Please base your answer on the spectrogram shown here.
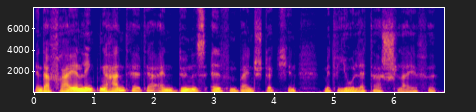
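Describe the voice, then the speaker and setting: An actor playing a solemn narrator who reads dreamlike stage directions in a slow, deliberate, measured way for a literary radio drama. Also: male voice, mid-range voice, vocal fry, darkish tone, no echo, studio quality. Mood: solemn, dreamy.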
